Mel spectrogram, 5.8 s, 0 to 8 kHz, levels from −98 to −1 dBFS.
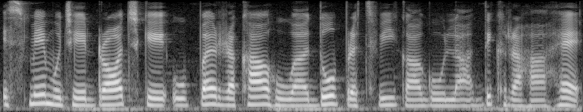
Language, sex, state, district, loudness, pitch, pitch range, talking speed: Hindi, female, Madhya Pradesh, Katni, -17 LUFS, 185 Hz, 170-205 Hz, 145 wpm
